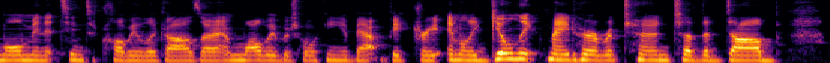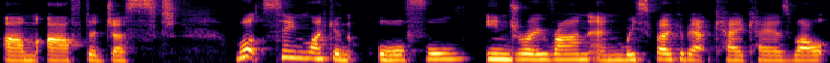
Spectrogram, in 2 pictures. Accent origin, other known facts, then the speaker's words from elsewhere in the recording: Australia; as an Australian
